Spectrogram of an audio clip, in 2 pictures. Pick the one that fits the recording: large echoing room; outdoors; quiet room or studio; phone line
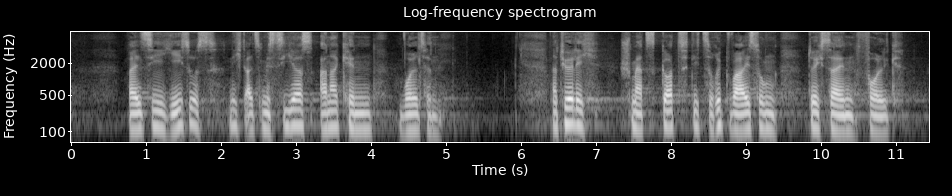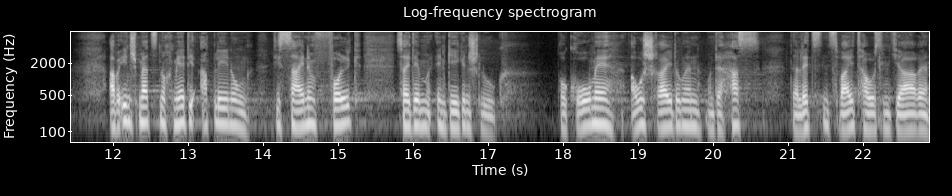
large echoing room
